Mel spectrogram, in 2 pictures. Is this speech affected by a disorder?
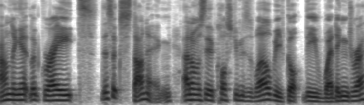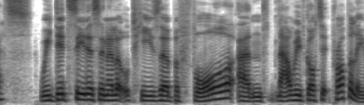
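No.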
